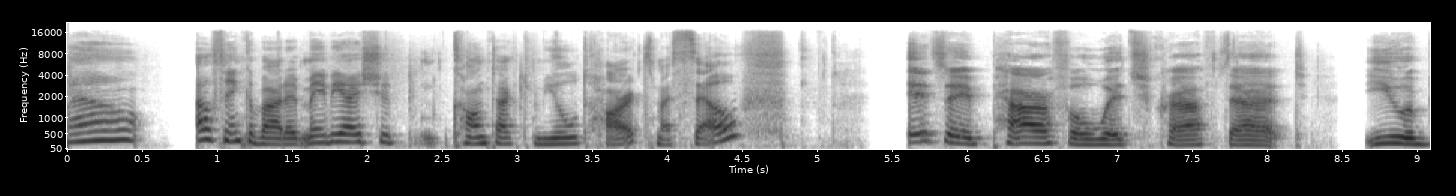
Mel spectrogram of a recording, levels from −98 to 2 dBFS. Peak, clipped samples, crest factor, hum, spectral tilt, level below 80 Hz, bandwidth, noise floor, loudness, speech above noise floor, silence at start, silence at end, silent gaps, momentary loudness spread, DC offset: -6 dBFS; under 0.1%; 18 dB; none; -5 dB/octave; -68 dBFS; 17 kHz; -58 dBFS; -24 LUFS; 34 dB; 0 s; 0 s; 0.70-0.83 s, 5.39-5.59 s, 8.56-8.65 s; 12 LU; under 0.1%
